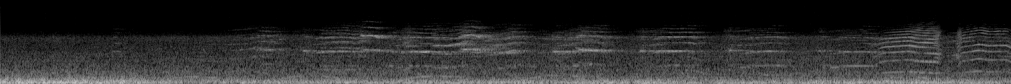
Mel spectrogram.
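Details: Black-legged kittiwakes at a nesting colony on Mumbles Pier, Swansea, South Wales, UK: overlapping harmonic, nasal calls repeated rapidly, ending in a burst of loud wavering cries, over steady low wind and sea rumble.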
